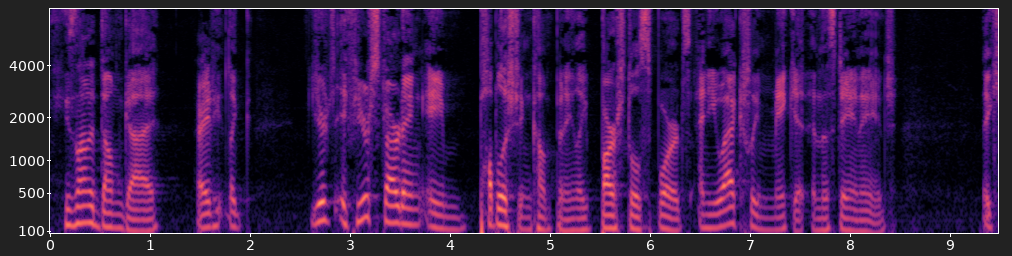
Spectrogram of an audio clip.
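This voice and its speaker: A man's voice: medium pitch, a little mellow. A man hosting a podcast, chatting casually and animatedly, swearing freely and acting out people he quotes. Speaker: podcast host.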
